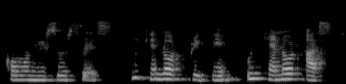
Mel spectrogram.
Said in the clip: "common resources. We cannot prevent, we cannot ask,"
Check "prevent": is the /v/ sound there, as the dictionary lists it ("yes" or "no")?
no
